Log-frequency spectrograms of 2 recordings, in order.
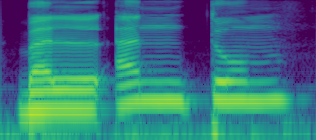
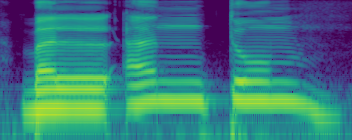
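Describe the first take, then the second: The two takes are said the same way.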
